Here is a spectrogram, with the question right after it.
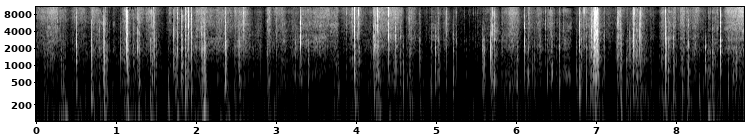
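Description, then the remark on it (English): A small brown paper gift bag with little pumpkins printed on it crinkling and rustling in quick, irregular bursts of sharp, crackly noise, continuing steadily throughout with no voices. “But anyways, so first we had this little like paper bag.”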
